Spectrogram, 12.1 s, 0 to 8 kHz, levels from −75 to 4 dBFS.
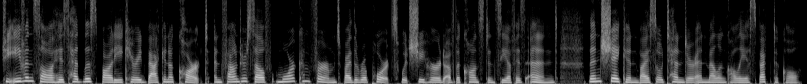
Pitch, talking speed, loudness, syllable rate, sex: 215 Hz, 185 wpm, -20 LUFS, 4.8 syllables/s, female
